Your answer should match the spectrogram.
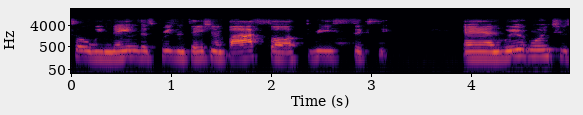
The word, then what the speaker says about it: Basaw: Yeah, the name as pronounced in our lingo is Basaw, that is Mr.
